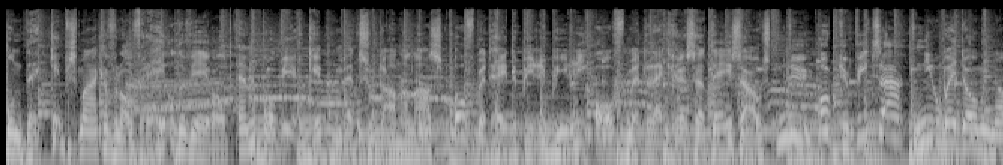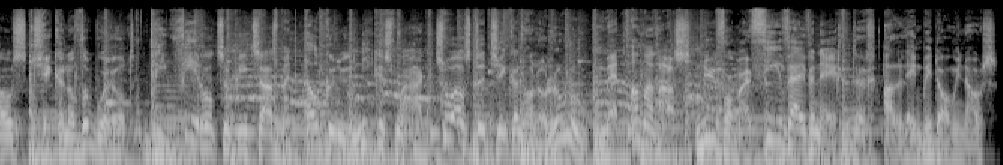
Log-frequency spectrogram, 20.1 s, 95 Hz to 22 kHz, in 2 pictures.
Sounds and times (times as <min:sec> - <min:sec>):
Music: 0:00.1 - 0:19.8
Speech: 0:00.1 - 0:20.0.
